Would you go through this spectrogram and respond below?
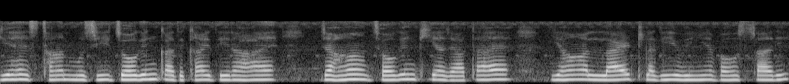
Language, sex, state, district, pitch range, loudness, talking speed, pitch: Hindi, female, Bihar, Purnia, 210-225 Hz, -14 LUFS, 160 wpm, 215 Hz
